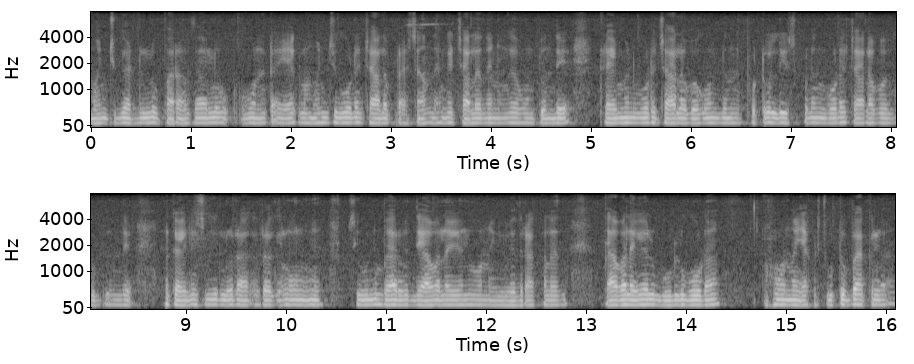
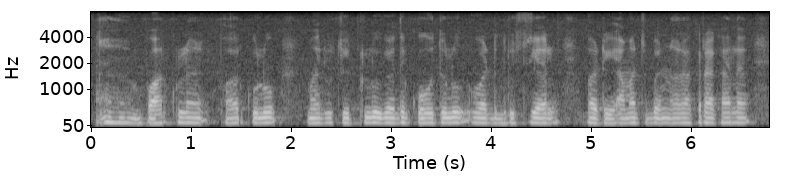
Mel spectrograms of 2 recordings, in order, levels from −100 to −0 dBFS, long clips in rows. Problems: constant background noise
